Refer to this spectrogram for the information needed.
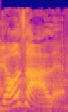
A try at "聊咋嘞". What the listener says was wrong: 你 看 你 能 听 得 出 来 我 跟 你 微 妙 的 不 一 样 ， 重 音 聊 咋 嘞 ， 哎 ， 聊 咋 嘞 ， 对 ， 就 这 种 微 妙 的 东 西 ，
